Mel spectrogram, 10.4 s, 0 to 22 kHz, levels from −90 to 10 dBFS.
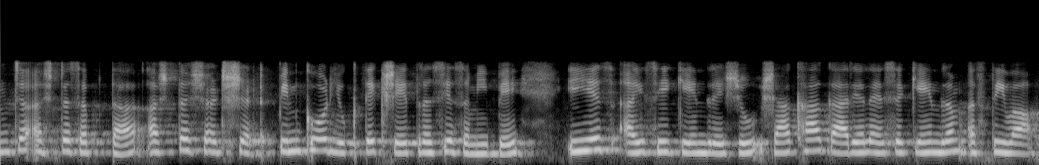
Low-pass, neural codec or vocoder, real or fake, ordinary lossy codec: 5.4 kHz; codec, 24 kHz, 3.1 kbps, DualCodec; fake; none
